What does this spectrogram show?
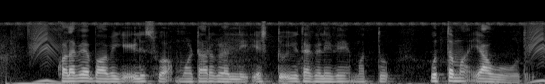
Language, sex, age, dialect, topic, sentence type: Kannada, male, 31-35, Central, agriculture, question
